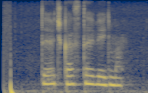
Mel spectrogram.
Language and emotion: Russian, neutral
